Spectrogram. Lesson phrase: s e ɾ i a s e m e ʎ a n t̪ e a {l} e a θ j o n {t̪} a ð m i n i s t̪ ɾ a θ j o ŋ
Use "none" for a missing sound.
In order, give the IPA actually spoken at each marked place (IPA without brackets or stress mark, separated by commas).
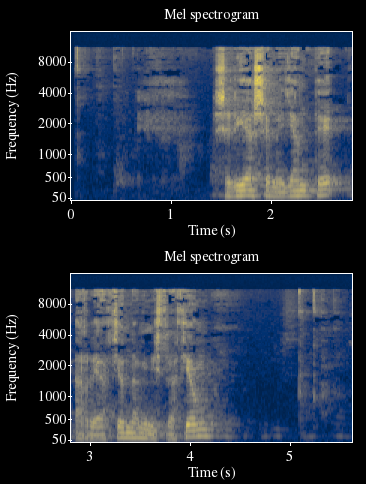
r, d̪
